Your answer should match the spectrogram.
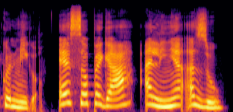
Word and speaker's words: azul: Y sí, lo sé, la palabra azul suena diferente. La L al final suena como una U y la Z suena como una abeja.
